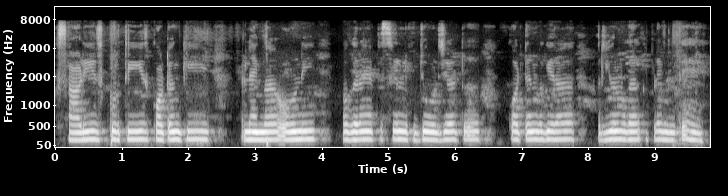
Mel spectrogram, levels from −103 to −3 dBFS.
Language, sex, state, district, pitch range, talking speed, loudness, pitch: Hindi, male, Rajasthan, Jaipur, 180-190 Hz, 100 wpm, -14 LUFS, 185 Hz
